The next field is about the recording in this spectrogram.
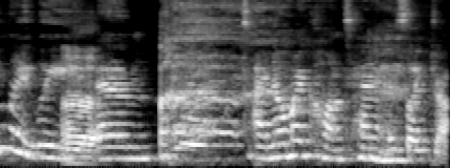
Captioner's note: laughing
